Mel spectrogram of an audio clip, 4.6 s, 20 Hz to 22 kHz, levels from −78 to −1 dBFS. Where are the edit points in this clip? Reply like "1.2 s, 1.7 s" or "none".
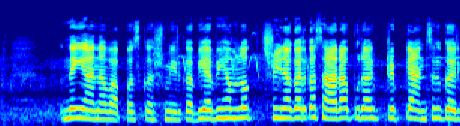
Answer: none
